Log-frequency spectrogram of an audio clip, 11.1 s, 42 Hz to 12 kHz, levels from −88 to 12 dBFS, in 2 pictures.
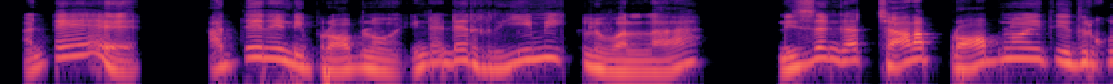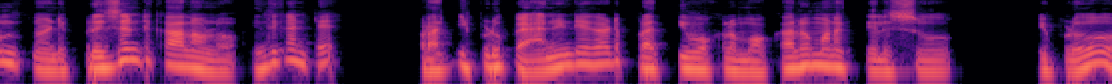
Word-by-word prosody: అంటే 175 - +1 0.7
అదేనండి 225 - +1
ప్రాబ్లమ్. 120 0 -1
ఏంటంటే 185 +7 -2 0.2
రీమేక్ల 205 - -1
వల్ల 105 -1 0 0.7
నిజంగా 210 - +2 0.2
చాలా 235 - +7
ప్రాబ్లమ్ 235 +5 +2
అయితే 225 -3 -3
ఎదుర్కొంటున్నా 180 -7 -2
అండి 110 0 -4
ప్రెజెంట్ 215 +13 +4
కాలంలో. 130 -9 +3
ఎందుకంటే, 180 - -1 0.5
ప్ర 110 - +1 0.2
ఇప్పుడు 145 +1 -1
పాన్ 105 +5 +4
ఇండియా 170 +2 +1
కాబట్టి 180 +3 -1
ప్రతి 125 +1 0
ఒక్కరి 115 0 -4
మొఖాలు 130 +9 +1
మనకు 140 -2 0
తెలుసు. 105 0 0 0.6
ఇప్పుడు 110 +4 -2
150 Hz, 140 wpm, -25 LUFS, 120-195 Hz, 0.7 s, చాలా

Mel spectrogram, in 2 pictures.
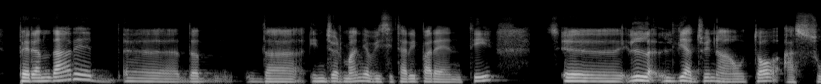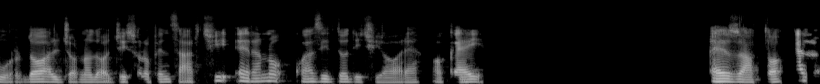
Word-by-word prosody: per 160 -1 +6
andare 190 +8 +4
d 140 -4 -15
uhm, 135 -4 -3
da 135 -1 0
mhmm, 135 - -15
da 130 -1 -3
in 145 -1 -2
Germania 145 +2 +1
a - - 0
visitare 130 0 -2
i 135 - -2
parenti 130 - 0 0.5
s - - -9
uhm, 145 -3 +3
il 180 +6 +5
uhm, - - -6
il 155 - -1
viaggio 160 -4 +3
in 160 -1 -1
auto, 125 +6 +1
assurdo 115 +1 0
al 120 -2 +1
giorno 110 0 -3
d'oggi 115 +1 -2
solo 125 +1 -5
pensarci, 125 +9 -4
erano 155 -1 -1
quasi 130 -2 -2
12 120 -4 -5
ore, 105 +1 -6
okay? 115 +3 0 2.3
Esatto. 120 -2 +4
E 180 - +5
al - - +3
130 Hz, 130 wpm, -26 LUFS, 120-155 Hz, 2.3 s, per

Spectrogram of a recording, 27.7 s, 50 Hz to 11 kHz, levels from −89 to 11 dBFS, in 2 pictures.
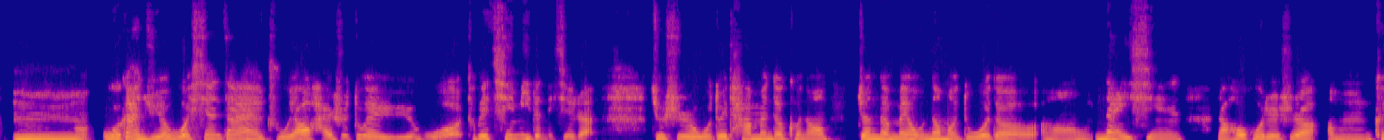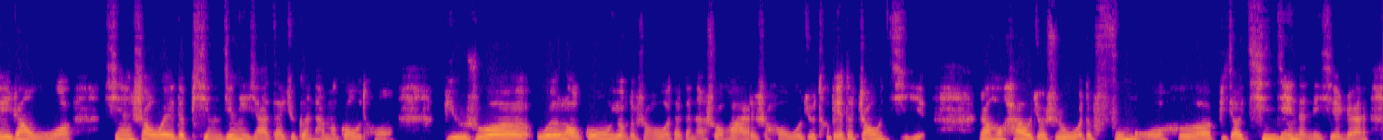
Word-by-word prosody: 嗯， 215 -2 +4 0.3
我 225 +3 +3
感 265 -7 +3
觉 195 0 +1
我 205 -6 +3
现 255 +8 -4
在 250 -8 0
主 180 -4 -5
要 215 +6 +5
还 180 -5 -2
是 250 +5 -6
对 230 -4 -1
于 180 -1 -4
我 180 -5 -2
特 - - -15
别 225 0 +4
亲 260 +3 -3
密 235 -5 0
的 - - 0
那 130 - -16
些 - - -6
人。 - - -2 0.6
就 220 0 0
是 215 -1 0
我 175 -2 +1
对 220 +1 +3
他 215 +1 -1
们 220 -1 +2
的 195 -1 +1
可 185 -1 -4
能， 155 +1 -1 0.3
真 235 0 +4
的 220 -3 +3
没 175 -2 +1
有 180 -2 +2
那 205 +6 +3
么 180 -5 +1
多 170 -1 0
的， 155 -2 0 0.2
呃， 155 -1 -7
耐 210 -6 +3
心， 160 -1 -6 0.3
然 155 -1 -1
后 180 +1 +4
或 195 0 0
者 160 -1 +1
是， 175 +2 -3 0.3
嗯， 155 +1 -7
可 - - -1
以 185 - +4
让 180 -1 +3
我 150 -1 -2 0.3
先 185 -2 -1
稍 185 -2 +2
微 185 0 +5
地 175 0 +4
平 165 -4 -3
静 220 -1 +3
一 160 - -1
下， 150 -2 -1
再 155 -2 -3
去 165 - -5
跟 165 -2 -2
他 155 -2 -7
们 150 0 -7
沟 155 +1 -1
通。 155 +1 -9 0.5
比 170 - -3
如 170 +1 +4
说 185 -1 +5
我 175 -1 +5
老 175 -4 +4
公， 175 +2 0
有 165 -3 0
的 165 +2 -6
时 165 - -10
候 155 0 -7
我 145 -1 -3
在 150 - -5
跟 155 0 -10
他 145 +1 -8
说 155 -1 -4
话 155 -2 -1
的 150 - -4
时 - - -3
候， 150 -2 -6
我 155 +2 -4
就 215 +6 -3
特 300 - -8
别 185 - +2
地 210 +3 -2
着 200 -1 +1
急， 290 - -7 0.5
然 165 -1 +2
后 195 +2 0
还 190 -1 +1
有 185 -2 +5
就 185 +1 0
是 190 +1 -2
我 170 -4 +1
的 170 - -2
父 230 +7 -5
母 180 -6 0
和 160 -1 +1
比 160 0 -9
较 165 0 +3
亲 245 +8 0
近 265 -7 +3
的 145 - -1
那 150 +1 -6
些 150 0 -3
人。 145 0 -2
180 Hz, 245 characters per minute, -23 LUFS, 160-210 Hz, 0.6 s, 要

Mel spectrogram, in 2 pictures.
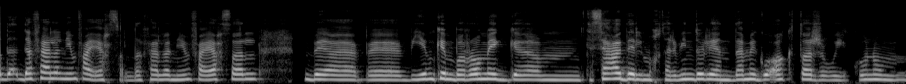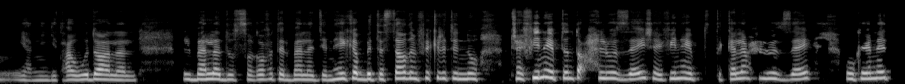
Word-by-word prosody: ده 235 +1 -3
ده 250 +2 -1
فعلًا 270 -1 -1
ينفع 255 -1 -3
يحصل، 210 -3 -8
ده 205 +1 -8
فعلًا 220 0 -4
ينفع 230 0 -4
يحصل 235 +2 -2 0.5
ب 235 0 -1 0.5
ب 205 - -12 0.4
بيمكن 240 +3 +1
برامج 230 -1 +1
آمم، 210 -2 -3
تساعد 250 +5 +1
المغتربين 220 0 0
دول 245 0 +2
يندمجوا 225 +1 0
أكتر 230 -3 -4
ويكونوا 205 +3 -5 0.4
يعني 195 0 -7
يتعوّدوا 210 +4 +2
على 215 -2 +1
ال 195 0 -6 0.5
البلد 235 0 +3
وثقافة 225 +2 -4
البلد، 220 -2 0
يعني 215 +2 0
هي 260 - +5
كانت 250 -2 +4
بتستخدم 265 +3 +3
فكرة 275 +1 -2
إنه 250 0 +3 0.3
شايفين 275 +4 +6
هي 320 -2 +8
بتنطق 285 -1 +1
حلو 280 -1 +2
إزاي، 245 +3 +2
شايفين 270 0 0
هي 270 -2 +3
بتتكلم 250 +2 -2
حلو 270 0 -1
إزاي، 235 +4 0 0.3
وكانت 265 +4 +3
235 Hz, 145 wpm, -23 LUFS, 215-255 Hz, 0.5 s, هي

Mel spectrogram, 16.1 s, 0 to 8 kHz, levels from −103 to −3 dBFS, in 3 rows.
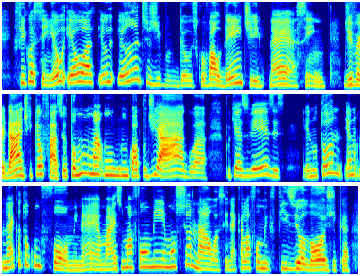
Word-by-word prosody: fico 255 +3 -4
assim, 215 - -2
eu - - +2
eu 270 +3 +2
a 275 -1 +6
eu 265 +4 -5 0.2
antes 300 - -4
de 205 +1 -10
de 165 -3 -15
eu 165 0 -7
escovar 180 +2 +1
o - - -1
dente, 190 - -3
né, 190 +1 -1
assim, 160 -2 -10 0.3
de 185 +3 -1
verdade, 185 +5 +7
que 220 - -14
que 250 - -5
eu 275 - +5
faço? 155 - +2
Eu 200 - -2
tomo 245 +7 +3
uma 285 -3 +3
um 235 -2 0
um - - +1
copo 220 0 0
de 250 +5 -3
água, 175 -7 +3 0.2
porque 215 +2 -11
às 225 -3 -1
vezes 225 0 -2 0.3
eu 200 - -9
não 210 +1 -5
tô 275 +6 0 0.2
eu 250 - -5
não 215 0 -1
é 240 - -2
que 280 - -10
eu - - -7
tô 325 - -4
com 295 -1 -3
fome, 165 - -2
né, 170 +5 -7
é 165 - -6
mais 175 +4 -4
uma 240 +1 -1
fome 250 +1 +1
emocional 245 - -2
assim, 160 -2 -12
não - - -10
é - - -7
aquela 215 +6 -3
fome 210 -2 -4
fisiológica, 165 -6 +1
205 Hz, 205 wpm, -27 LUFS, 170-250 Hz, 0.3 s, verdade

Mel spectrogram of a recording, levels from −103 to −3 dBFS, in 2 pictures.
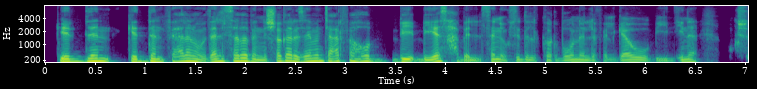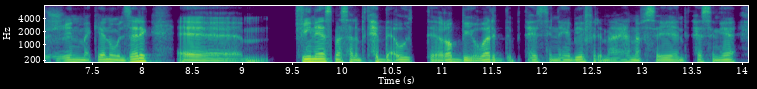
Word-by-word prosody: جدًا، 135 +2 +6 0.2
جدًا 125 0 +4
فعلًا. 135 +6 +1
وده 115 +4 +1
لسبب 145 +1 +5
إن 105 -5 +1
الشجر 140 +8 +4
زي 130 +2 +3
ما 150 - +6
أنتِ 150 -2 +2
عارفة 145 +1 0
هو 135 +2 +2
ب 120 -5 -6
بيسحب 120 +2 +2
ثاني 125 -2 -1
أكسيد 115 +3 -7
الكربون 100 +1 -5
اللي 100 -2 -4
في 95 - -16
الجَو 100 +8 -3
وبيدّينا 110 +6 -5 0.3
أكسجين 105 +4 -5
مكانه 115 +2 -2
ولذلك 130 +9 +3 0.3
آمم 90 -3 -3 0.3
في 125 +1 +6
ناس 130 -1 +5
مثلًا 115 -2 -1
بتحب 110 +4 -2
أوي 110 -1 -3
تربّي 105 +1 -2
ورد، 105 0 -1
بتحِس 110 +1 -8
إن 95 -1 -5
هي 105 0 -4
بيفرق 115 +4 -4
معاها 100 +2 -7
نفسيًا، 105 +1 -3
بتحِس 110 +4 -5
إن 100 - -4
هي 110 +1 -2
110 Hz, 175 wpm, -24 LUFS, 100-130 Hz, 0.3 s, جدًا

